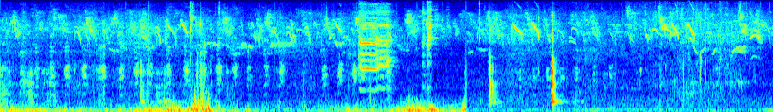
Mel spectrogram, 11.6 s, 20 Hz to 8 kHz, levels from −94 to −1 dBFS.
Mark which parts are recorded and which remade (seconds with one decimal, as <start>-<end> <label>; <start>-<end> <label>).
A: 0.0-11.6 recorded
